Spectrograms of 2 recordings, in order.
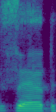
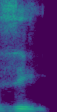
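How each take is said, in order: First: The letter is said the Canadian way, zed. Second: The letter is said the American way, zee.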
